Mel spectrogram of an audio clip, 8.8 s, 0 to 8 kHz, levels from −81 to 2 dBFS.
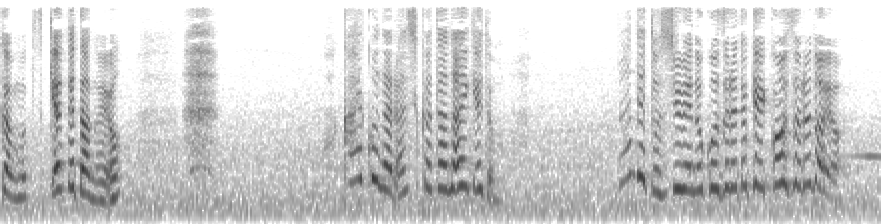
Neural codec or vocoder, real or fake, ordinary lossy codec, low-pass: none; real; MP3, 64 kbps; 7.2 kHz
